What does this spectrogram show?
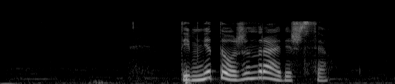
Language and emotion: Russian, positive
